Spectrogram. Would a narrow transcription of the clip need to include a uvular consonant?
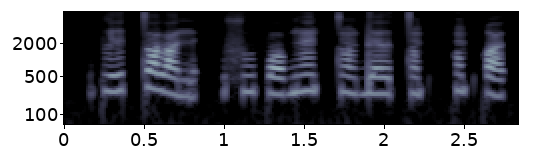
yes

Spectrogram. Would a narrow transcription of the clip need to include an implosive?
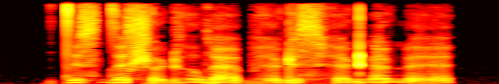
no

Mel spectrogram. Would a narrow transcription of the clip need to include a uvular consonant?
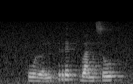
no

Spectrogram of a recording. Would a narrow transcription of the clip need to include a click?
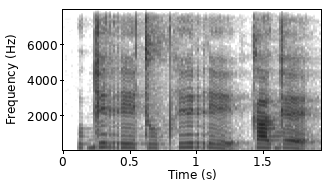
no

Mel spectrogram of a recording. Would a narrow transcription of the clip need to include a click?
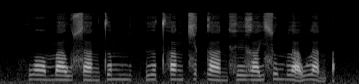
no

